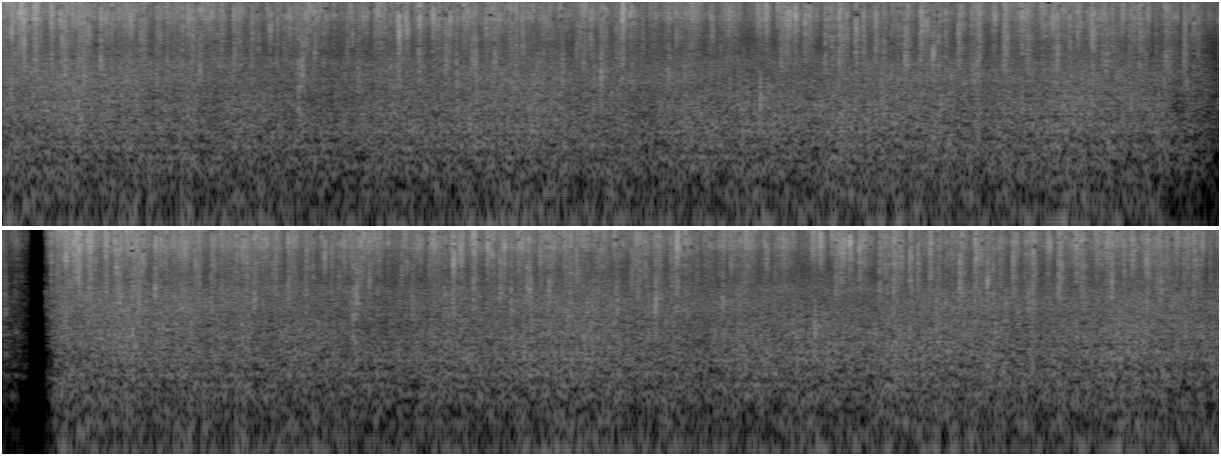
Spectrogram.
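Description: Heavy rain falling steadily, a dense hiss of drops hitting surfaces. About halfway through it briefly fades to silence, then comes back at full level.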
